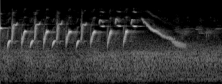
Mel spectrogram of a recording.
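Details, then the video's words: Goldfinch song made of about ten quick, evenly spaced, liquid chirps in a bouncing series, closed by a long, thin, descending whistle that fades out. "Vukadinov pjev 1, grdelin, chardonneret,goldfinches,el jilguero"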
